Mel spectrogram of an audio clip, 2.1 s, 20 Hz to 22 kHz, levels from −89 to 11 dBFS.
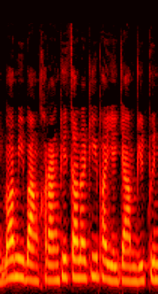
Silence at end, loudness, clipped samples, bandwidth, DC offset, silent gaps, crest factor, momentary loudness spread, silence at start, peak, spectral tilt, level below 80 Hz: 0 s; -28 LUFS; under 0.1%; 16 kHz; under 0.1%; none; 18 dB; 4 LU; 0 s; -10 dBFS; -5 dB/octave; -84 dBFS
